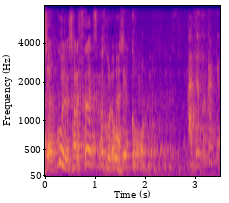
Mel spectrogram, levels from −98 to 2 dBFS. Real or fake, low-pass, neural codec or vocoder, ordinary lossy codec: fake; 7.2 kHz; codec, 16 kHz, 8 kbps, FunCodec, trained on LibriTTS, 25 frames a second; none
